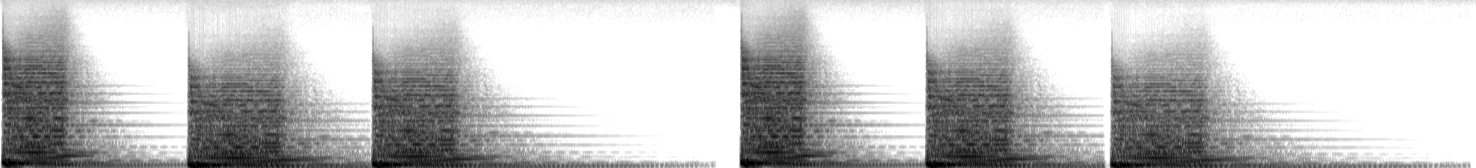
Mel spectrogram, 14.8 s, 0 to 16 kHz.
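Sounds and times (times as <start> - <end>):
unsettled orchestral synth stabs: 0.0 - 1.0, 1.9 - 5.1, 7.4 - 8.4, 9.3 - 13.1.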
